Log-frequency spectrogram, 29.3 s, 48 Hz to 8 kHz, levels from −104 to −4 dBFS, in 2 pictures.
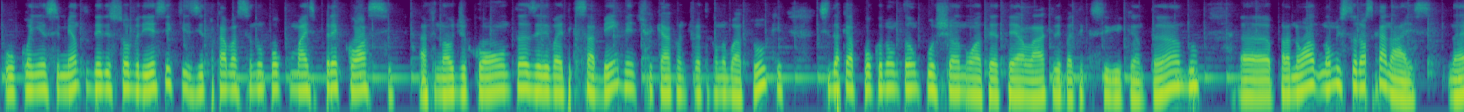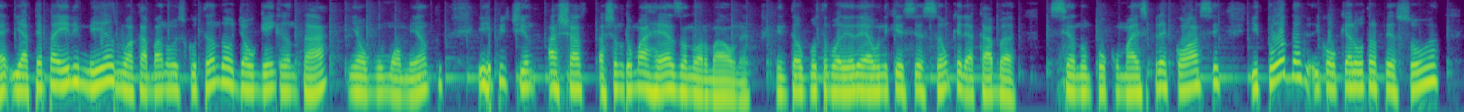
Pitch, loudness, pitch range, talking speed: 135 Hz, -23 LUFS, 120-145 Hz, 195 wpm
